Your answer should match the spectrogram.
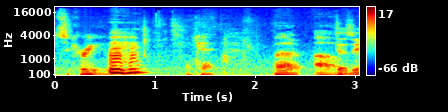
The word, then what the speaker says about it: Skeru: It is spelled Skeru. Secrete. Like Atreyu, but Secrete.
